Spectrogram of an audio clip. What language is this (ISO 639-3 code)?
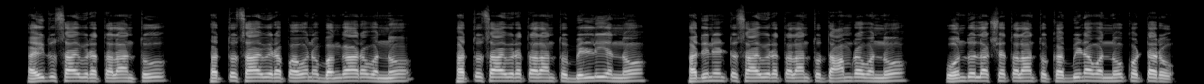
kan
